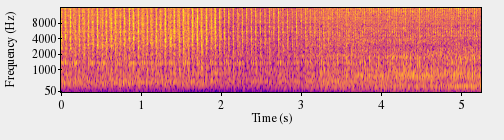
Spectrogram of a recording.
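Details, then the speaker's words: 2013 Mercedes GL350 BlueTEC, 3.0 L OM642 diesel, at cold start; fast, even metallic rattle over the idle for the first seconds, fading as it warms; owner attributes it to the timing chain or tensioner and plans replacement; cold start rattle. "so if the cars making that noise go ahead and check your timing chain if it's been stretched or anything tensioner and decide for yourself that this would place be replaced or not that's pretty much how it sounds"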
